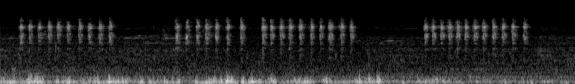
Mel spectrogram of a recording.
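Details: Free-living Eurasian tree sparrow used as a training recording: four quick runs of sharp chirps, each lasting about a second, with gaps between, set against a low rumbling outdoor background.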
